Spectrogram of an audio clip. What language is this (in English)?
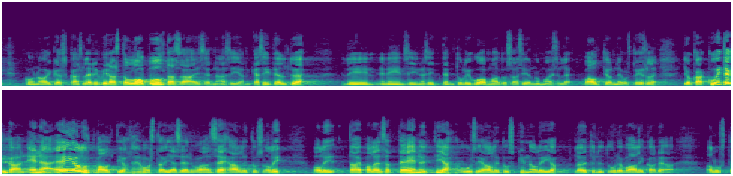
Finnish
